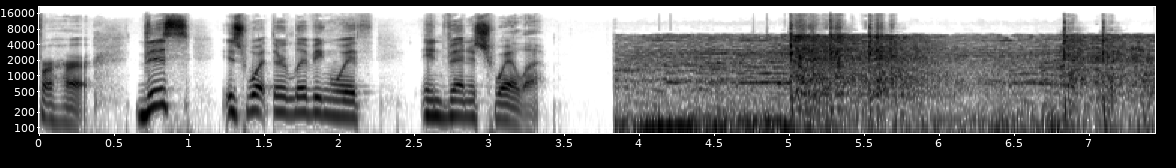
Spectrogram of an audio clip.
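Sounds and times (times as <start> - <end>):
speech: 0.0 - 3.5
gunshots fired at a crowd: 4.9 - 7.4.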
